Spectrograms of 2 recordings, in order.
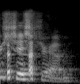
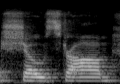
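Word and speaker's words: Sjöström: It's it's Victor Shistrom. Shistrom. Okay. Yeah. But it's it's pronounced S J O S T R O M.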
